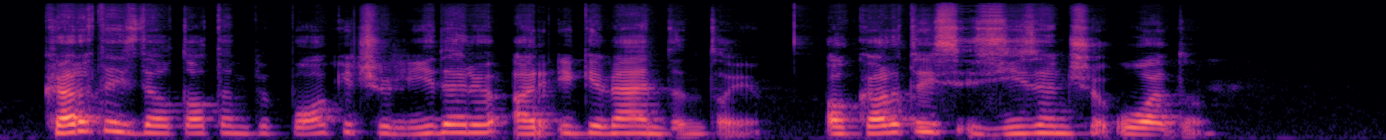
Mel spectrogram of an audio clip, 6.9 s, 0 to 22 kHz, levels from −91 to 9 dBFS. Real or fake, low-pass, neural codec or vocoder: fake; 19.8 kHz; codec, 44.1 kHz, 7.8 kbps, Pupu-Codec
